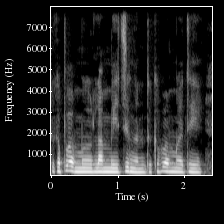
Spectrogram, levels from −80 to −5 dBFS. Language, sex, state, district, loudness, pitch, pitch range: Wancho, female, Arunachal Pradesh, Longding, -14 LUFS, 185 Hz, 175-195 Hz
